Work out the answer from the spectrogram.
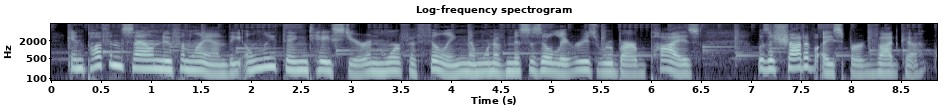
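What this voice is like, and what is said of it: Raspy, breathy voice. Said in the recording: “in my own voice, as raspy or breathy as it may be at this point”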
